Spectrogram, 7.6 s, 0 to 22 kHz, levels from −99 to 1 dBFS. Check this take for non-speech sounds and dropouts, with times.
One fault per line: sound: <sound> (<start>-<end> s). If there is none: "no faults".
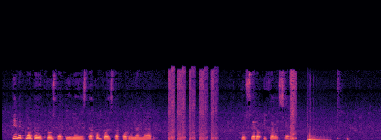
sound: laugh (3.4-4.4 s)
sound: thud (6.1-6.6 s)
